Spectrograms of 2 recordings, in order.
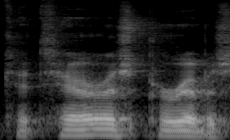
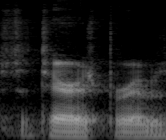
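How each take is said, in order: First: The first word begins with a K sound. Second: The first word begins with an S sound. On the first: This follows the Latin pronunciation. "the C in Latin is a hard, like a hard C, like a K" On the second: This follows the Americanized pronunciation. "if you want to put it that way"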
